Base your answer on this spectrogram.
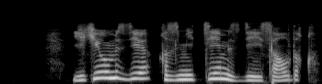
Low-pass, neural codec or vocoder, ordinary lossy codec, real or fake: none; none; none; real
